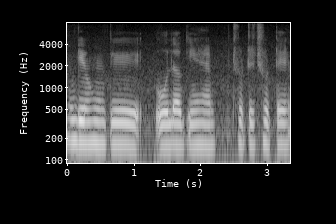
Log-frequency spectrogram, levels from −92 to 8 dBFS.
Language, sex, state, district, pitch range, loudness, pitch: Hindi, female, Chhattisgarh, Raipur, 155-165 Hz, -15 LUFS, 160 Hz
